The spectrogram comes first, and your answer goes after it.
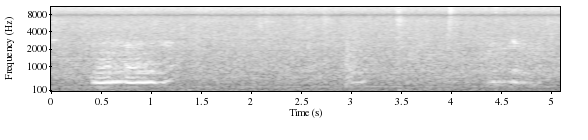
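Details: Shaded golden Persian kitten named India, from the "I" litter, playing indoors: one clear, drawn-out, steady-pitched mew near the start, then a softer, shorter mew near the end, with quiet room hiss and faint rustling between.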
